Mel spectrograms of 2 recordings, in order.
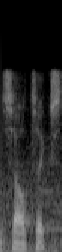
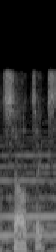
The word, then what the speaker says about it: Celtics: Boston Celtics but any self-respecting British person as far as I can tell would not call the Boston Celtics the Boston Celtics they would call them the Boston Celtics and indeed the Celts themselves would call themselves Celts and not sucks so I do believe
